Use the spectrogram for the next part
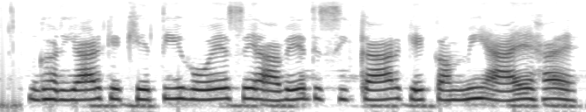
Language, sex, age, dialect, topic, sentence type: Magahi, male, 25-30, Western, agriculture, statement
